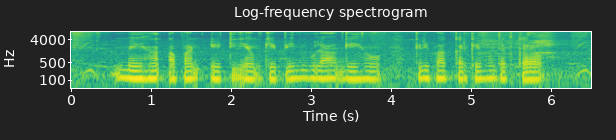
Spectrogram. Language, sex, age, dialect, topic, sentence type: Chhattisgarhi, male, 18-24, Western/Budati/Khatahi, banking, statement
